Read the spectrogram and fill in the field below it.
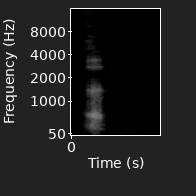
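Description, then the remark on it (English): A single stifled sneeze, muffled by the person covering their entire head, a short burst lasting a fraction of a second that trails off into a faint low rumble. No one speaks. “I tried not to make noise doing that.”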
